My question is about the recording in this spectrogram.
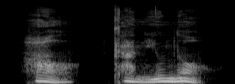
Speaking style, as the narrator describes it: she whispered

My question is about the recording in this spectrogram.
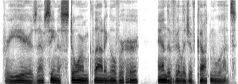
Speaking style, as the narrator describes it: muttered Venters

